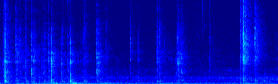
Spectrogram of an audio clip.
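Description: Fingers type on a computer keyboard in a quick, uneven run of close, crisp key clicks with no talking.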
